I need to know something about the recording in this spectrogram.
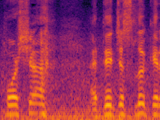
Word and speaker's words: Porsche: right behind me it is a lifted 2008 porsa Cayenne it is pronounced Porsche I did just look it up and of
